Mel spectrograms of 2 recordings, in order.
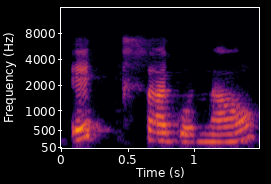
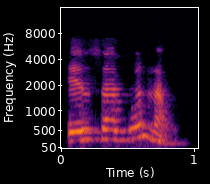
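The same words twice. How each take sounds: First: "hexagonal" with X said as KS. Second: "hexagonal" with X voiced as Z. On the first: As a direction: say "hexagonal" as ek-sa-go-NAL. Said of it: "ou de X". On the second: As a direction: say "hexagonal" as e-za-go-NAL. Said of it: "de Z". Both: Shown as a demonstration.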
